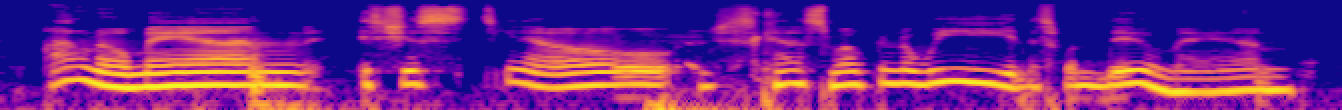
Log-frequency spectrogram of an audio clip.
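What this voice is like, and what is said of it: Put-on stoner accent. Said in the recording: “you give me a better stoner accent ... it's not as stereotypical. You're adding a little bit of a regional tone”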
